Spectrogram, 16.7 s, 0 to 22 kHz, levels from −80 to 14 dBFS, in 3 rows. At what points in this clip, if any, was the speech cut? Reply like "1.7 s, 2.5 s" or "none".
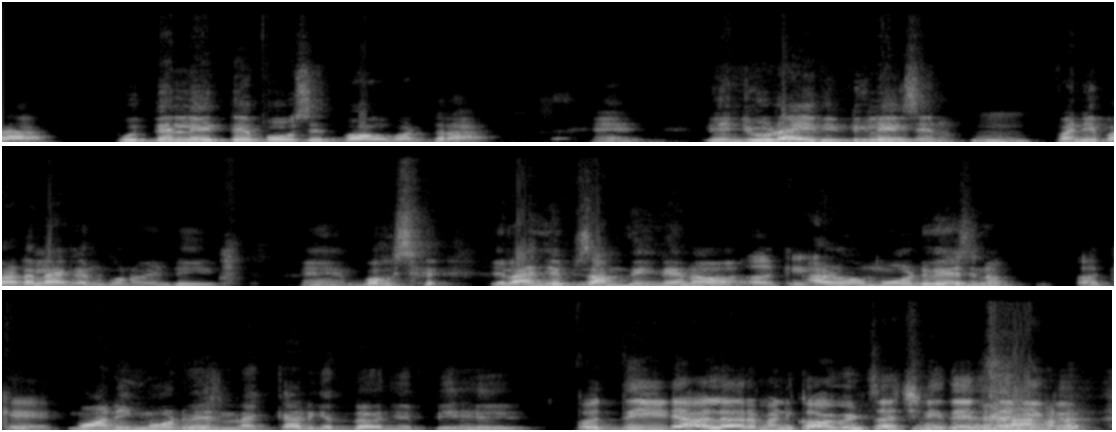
none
